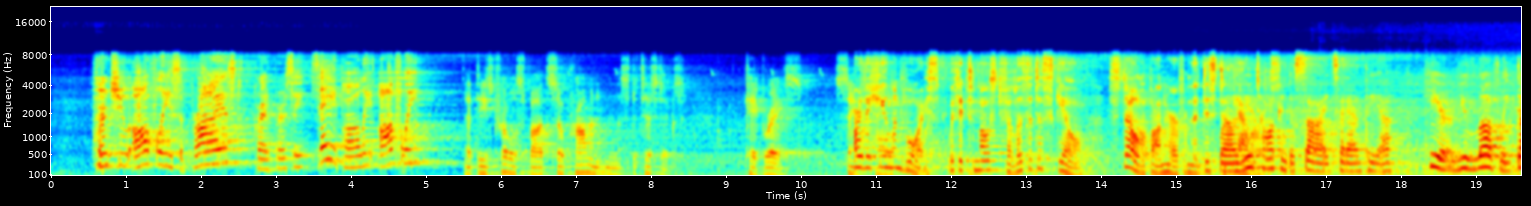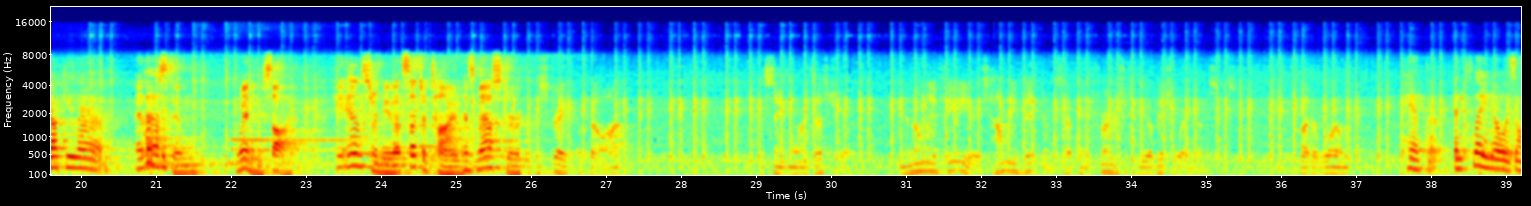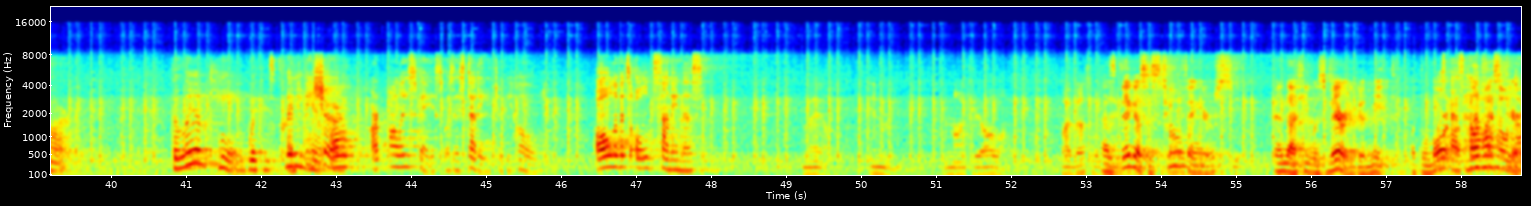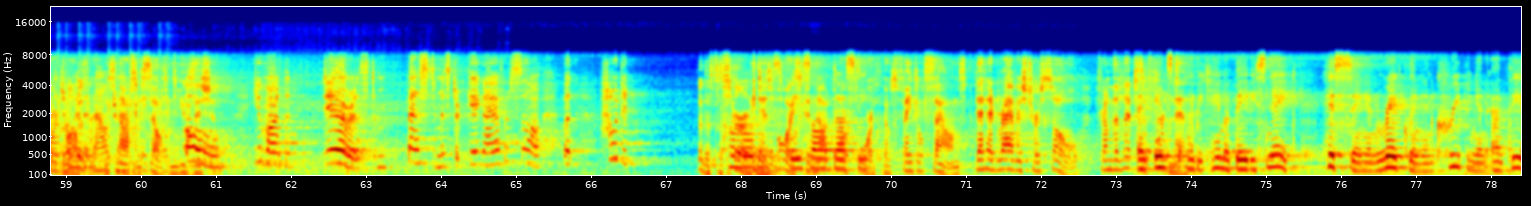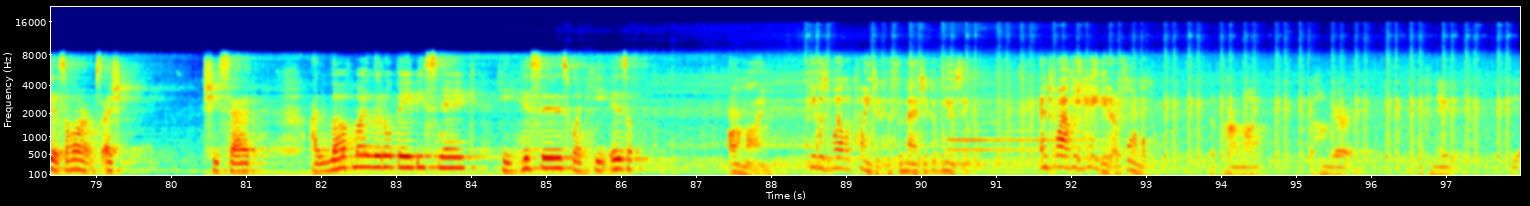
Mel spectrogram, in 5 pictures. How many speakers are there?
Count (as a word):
five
